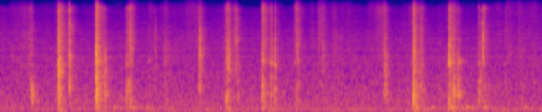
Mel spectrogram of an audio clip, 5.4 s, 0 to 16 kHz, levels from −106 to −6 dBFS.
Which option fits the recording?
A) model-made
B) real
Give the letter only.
A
